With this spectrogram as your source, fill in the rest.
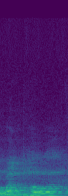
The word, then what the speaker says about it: Whampoa: you pronounce the name as he would have pronounced it in Cantonese, from the Wangpu or Whampoa village, Guangdong province, that is Canton.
